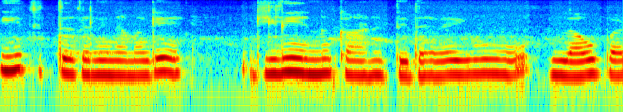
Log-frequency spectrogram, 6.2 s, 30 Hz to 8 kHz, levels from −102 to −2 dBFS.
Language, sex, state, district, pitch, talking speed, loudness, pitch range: Kannada, female, Karnataka, Belgaum, 205 Hz, 85 wpm, -14 LUFS, 195-215 Hz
